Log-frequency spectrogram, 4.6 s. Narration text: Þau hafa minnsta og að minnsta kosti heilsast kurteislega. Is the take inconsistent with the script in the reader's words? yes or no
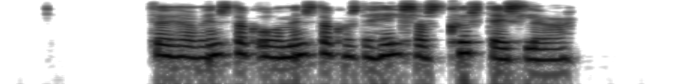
no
